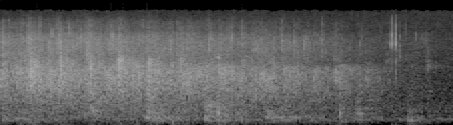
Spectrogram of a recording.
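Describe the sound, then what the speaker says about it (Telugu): An audience in a hall at a Hyderabad spiritual celebration claps to welcome visiting practitioners from Guntur, a dense, steady round of applause that gradually thins and fades toward the end. "గుంటూరు నుంచి విచ్చేసిన మన ట్రూత్ వివేకామృత సాధకులకు స్వాగతం పలుకుతూ చప్పట్లు అందజేయవలసిందిగా కోరుతున్నాము"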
